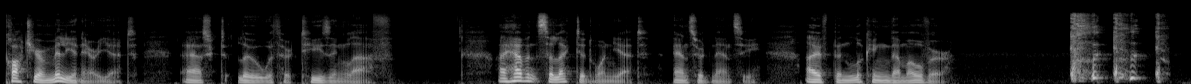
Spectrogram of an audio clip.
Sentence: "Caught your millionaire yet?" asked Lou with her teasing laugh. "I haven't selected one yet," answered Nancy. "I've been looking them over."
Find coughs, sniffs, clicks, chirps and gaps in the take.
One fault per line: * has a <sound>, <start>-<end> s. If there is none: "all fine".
* has a cough, 10.7-11.7 s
